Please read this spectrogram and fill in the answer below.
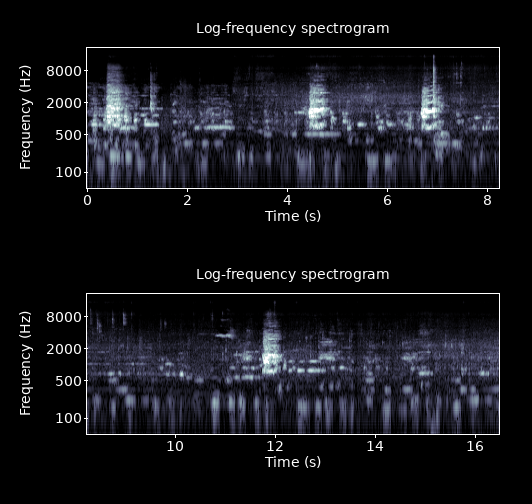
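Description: Golgappa puris frying in hot oil in a steel kadhai, a faint sizzle between louder sounds. Four short, loud, pitched calls break in, about half a second, four and a half, seven and twelve seconds in.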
